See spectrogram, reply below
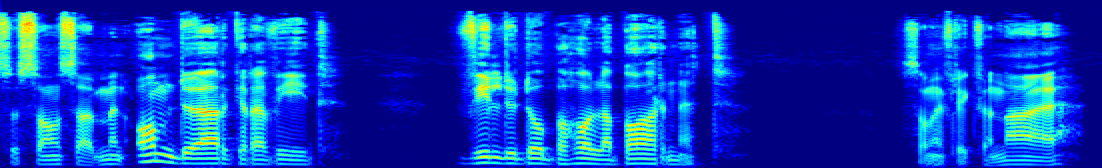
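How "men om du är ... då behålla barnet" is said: slow put-on Polish accent drifting toward Spanish. Retelling a woman's question to the girlfriend, in a polish accent sounding spanish. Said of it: "den här imitationen låter lite mer som en spansk brytning".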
